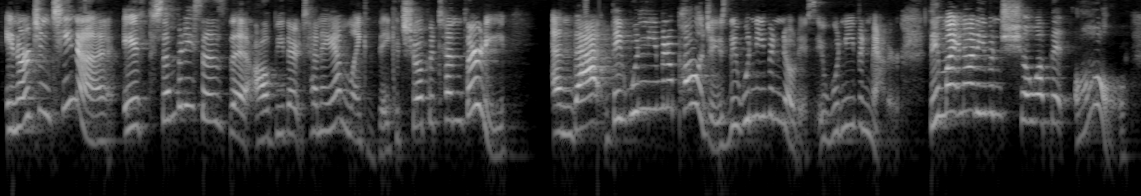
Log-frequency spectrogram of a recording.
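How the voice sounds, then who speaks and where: Animated American woman in her forties. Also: very high voice, a little fast. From United States. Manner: animated and expressive, breaks into laughter. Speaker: podcast guest. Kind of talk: casual conversational storytelling.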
